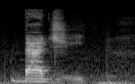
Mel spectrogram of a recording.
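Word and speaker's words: Badguy: Jes his name is Dominic badgi although it's spelled bad guy um so Dominic bad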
